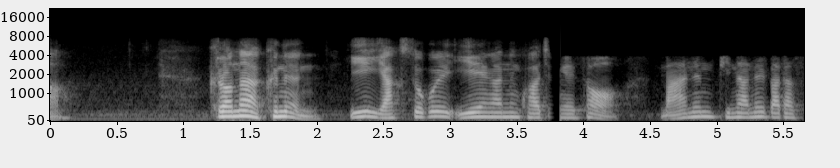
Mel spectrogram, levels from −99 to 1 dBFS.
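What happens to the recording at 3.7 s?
At 3.73 s there's a handover gap: the call jumps networks, no frames arrive, and the sound drops out for about 100 ms until 3.83 s.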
